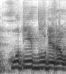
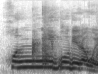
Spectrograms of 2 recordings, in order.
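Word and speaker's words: 홑이불: 그래서 얘는 호디불이라고 하지 않아. 어떻게 읽냐면은 혼니불이라고 읽어요.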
